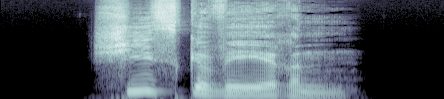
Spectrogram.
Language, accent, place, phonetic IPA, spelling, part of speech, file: German, Germany, Berlin, [ˈʃiːsɡəˌveːʁən], Schießgewehren, noun, De-Schießgewehren.ogg
- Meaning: dative plural of Schießgewehr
